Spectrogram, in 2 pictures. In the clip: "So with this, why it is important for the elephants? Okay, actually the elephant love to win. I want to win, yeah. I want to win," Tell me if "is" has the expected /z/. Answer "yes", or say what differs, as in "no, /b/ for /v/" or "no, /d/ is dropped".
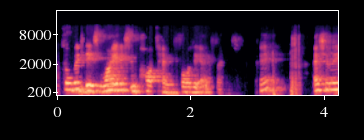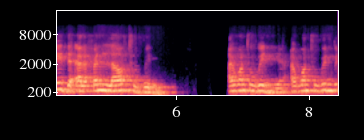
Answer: no, /s/ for /z/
